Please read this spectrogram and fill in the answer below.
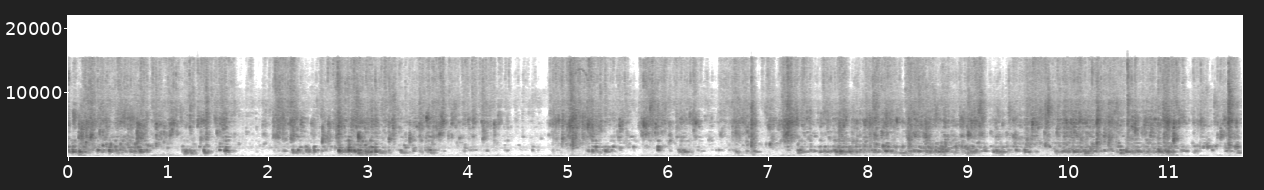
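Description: Tap water running and splashing unevenly over an aquarium ornament as it is scrubbed with a brush under the stream, easing off briefly twice.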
